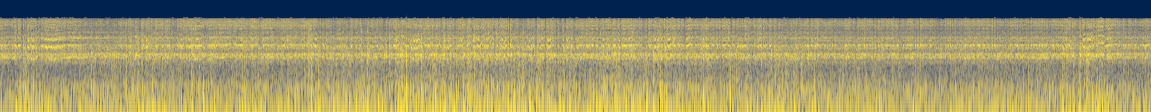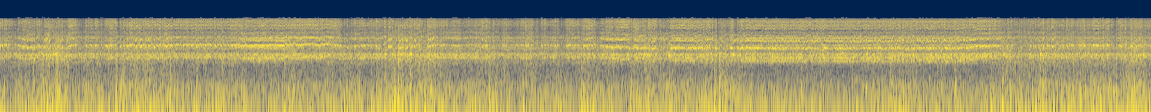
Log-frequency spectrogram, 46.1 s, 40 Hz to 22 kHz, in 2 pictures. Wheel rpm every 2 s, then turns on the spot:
230, 230, 230, 230, 230, 230, 240, 230, 230, 230, 230, 230, 220, 230, 220, 230, 230, 230, 210, 210, 210, 220, 230.
none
